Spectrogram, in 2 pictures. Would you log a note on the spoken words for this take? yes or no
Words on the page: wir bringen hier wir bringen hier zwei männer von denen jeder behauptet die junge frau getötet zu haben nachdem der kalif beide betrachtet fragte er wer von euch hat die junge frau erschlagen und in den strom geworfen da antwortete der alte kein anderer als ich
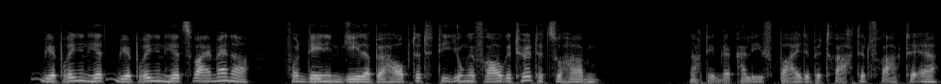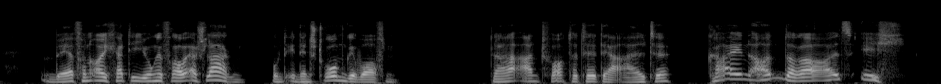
no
